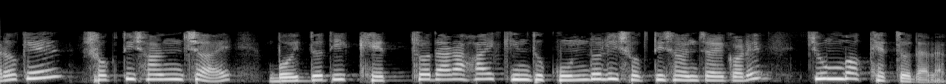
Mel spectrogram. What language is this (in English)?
Bangla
